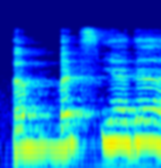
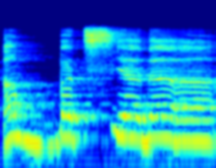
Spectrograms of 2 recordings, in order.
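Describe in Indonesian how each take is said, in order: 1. Huruf t dilepas hanya dengan sedikit hembusan napas. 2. Huruf t diikuti bunyi desis s tambahan. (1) "Padahal cukup keluar nafas saja gitu" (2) "akhirnya jadinya tabbat yada. Nah, itu sudah berlebih-lebihan"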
